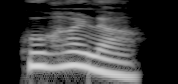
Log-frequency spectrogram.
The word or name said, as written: ಕಾಹಲೆ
